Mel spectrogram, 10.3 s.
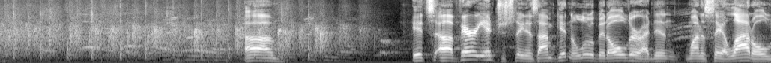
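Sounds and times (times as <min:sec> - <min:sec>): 
audience clapping in praise: 0:00.0 - 0:05.0
speech: 0:03.3 - 0:03.9, 0:05.5 - 0:10.2.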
